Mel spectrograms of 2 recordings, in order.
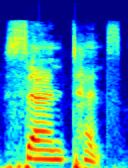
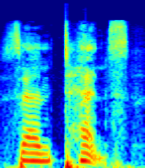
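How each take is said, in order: First: The stress is on the first syllable. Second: The stress is on the second syllable. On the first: The speaker calls it right. "the first syllable is stressed" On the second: The speaker calls it wrong. "not sentence"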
